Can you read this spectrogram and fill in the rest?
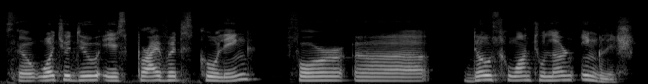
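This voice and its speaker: A man hosting his own channel, interviewing a guest at a deliberate pace with many fillers. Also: high voice, steady tone, clear, resonant tone, soft background music.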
